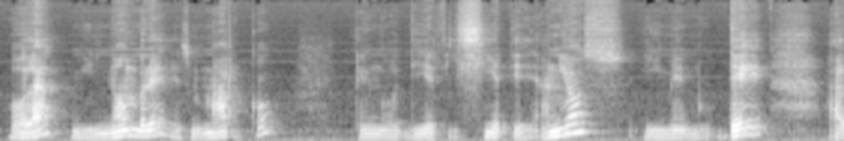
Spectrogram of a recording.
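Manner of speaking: slow, clear model reading of the Spanish passage; slow careful reading. Shown as a demonstration. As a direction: read it out slowly for learners. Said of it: "try and read it".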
